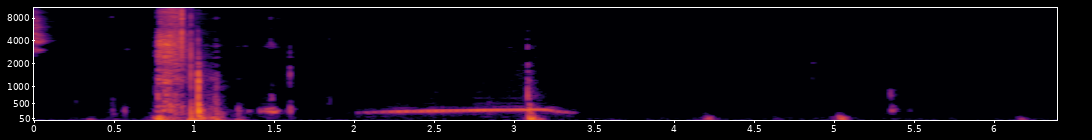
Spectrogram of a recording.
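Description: Quiet mouth sounds from a man at his computer: a short smack or breath about a second in, then a low hummed 'mmm' lasting just over a second that rises slightly in pitch, followed by a few soft clicks.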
